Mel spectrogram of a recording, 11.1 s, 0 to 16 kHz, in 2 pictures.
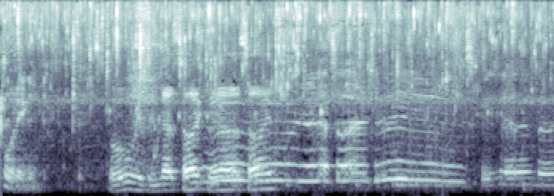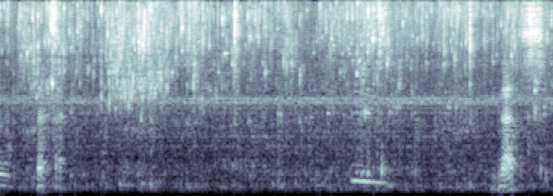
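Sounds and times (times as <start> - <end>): tap water splashing into sink: 0.0 - 11.0.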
